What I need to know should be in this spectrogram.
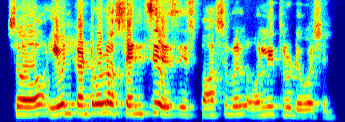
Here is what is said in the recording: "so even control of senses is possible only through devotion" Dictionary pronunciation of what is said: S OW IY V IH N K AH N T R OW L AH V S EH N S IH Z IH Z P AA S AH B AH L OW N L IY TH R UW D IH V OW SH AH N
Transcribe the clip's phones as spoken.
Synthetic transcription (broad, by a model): S OW IY V IH N K AH N T R OW L AH V S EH N S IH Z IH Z P AA S AH B AH L OW N L IY T R UW D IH V OW SH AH N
